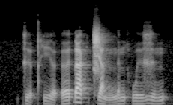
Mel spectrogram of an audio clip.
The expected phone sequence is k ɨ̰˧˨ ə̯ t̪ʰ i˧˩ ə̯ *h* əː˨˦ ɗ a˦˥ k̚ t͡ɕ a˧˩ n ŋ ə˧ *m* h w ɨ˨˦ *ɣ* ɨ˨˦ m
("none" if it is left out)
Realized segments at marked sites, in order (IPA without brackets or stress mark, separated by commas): ʔ, n, ɣ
